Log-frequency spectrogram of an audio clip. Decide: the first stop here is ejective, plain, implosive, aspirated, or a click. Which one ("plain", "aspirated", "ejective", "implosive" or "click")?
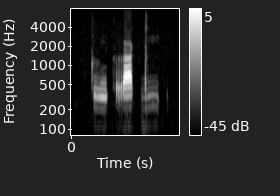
plain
